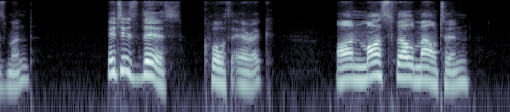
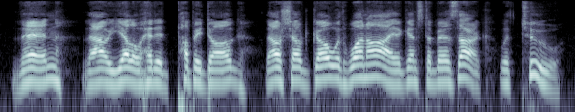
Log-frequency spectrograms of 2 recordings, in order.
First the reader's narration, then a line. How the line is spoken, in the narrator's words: growled Ospakar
